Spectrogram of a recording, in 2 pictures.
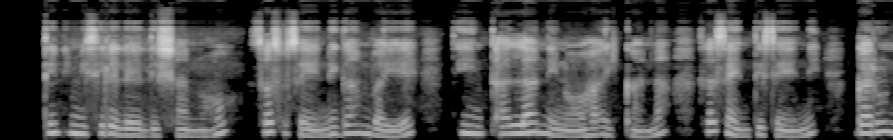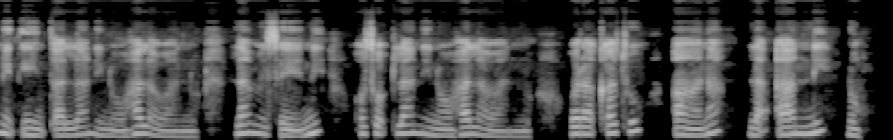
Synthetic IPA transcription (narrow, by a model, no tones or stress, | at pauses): t̪ːɪnɪmɪsɪlɛle̞ːlːɪʃːɐnːɔɦʊ | sɐsʊseːnːɪɡɐmbɐjet̪ʼiːnt̪ʼːɐlːɐnːɪnoːɦɐɪkːɐnːɐsɐsɛnt̪ːɪseːnːɪɡɐɾʊnːɪt̪ʼiːnt̪ʼːɐlːɐnːɪnoːɦɐlɐwɐnːɔlɐmɛseːnːɪ | ɔsɔʔlɐnːɪnoːɦɐlɐwɐnːɔwɔɾɐkʼɐt̪ʰʊʔaːnɐ | lɐʔɐnːɪnɔ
